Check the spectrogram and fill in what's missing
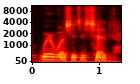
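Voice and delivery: ordinary talk, nothing marked

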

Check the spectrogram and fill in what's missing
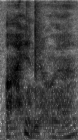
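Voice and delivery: hushed mock surprise, deadpan; quiet, dry sarcasm; sarcastic. Real, not acted. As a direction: feign ignorance, very softly and sarcastically. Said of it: "I'm being completely sarcastic".

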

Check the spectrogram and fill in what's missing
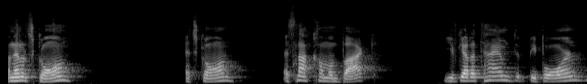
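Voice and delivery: ordinary talk

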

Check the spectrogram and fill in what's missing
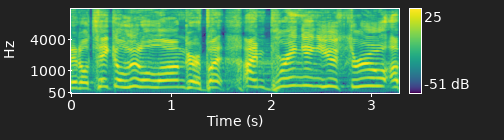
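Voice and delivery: full-force preaching. Acted. Pastor driving home God's message, climactic preaching. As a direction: lift it up and pour it out over the room.

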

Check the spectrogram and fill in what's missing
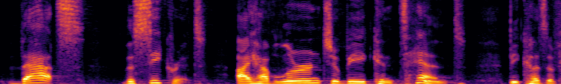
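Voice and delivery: loud, high, building sermon; full-force preaching. Acted. Pastor proclaiming Paul's secret to the church, full-force preaching. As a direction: preach it out to the back row.

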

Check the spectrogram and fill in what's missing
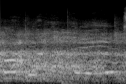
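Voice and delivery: high playful yell; mock yell back. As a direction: cheer it like a shared joke. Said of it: "she does it too. She goes".

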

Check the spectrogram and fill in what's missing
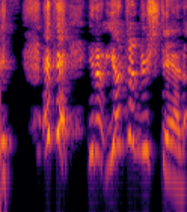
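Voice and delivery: high, fast, through laughter; can barely talk for laughing; giggling explanation. Real, not acted. Laughing fit.

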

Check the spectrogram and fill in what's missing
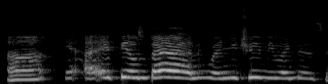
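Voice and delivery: put-on high, slow little-kid voice reciting his line; a small boy saying a rehearsed line; coached child line. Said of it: "coached me ahead of time to be like".

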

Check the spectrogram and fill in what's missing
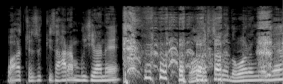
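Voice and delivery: high laughing alien sneer; cackling mocking alien. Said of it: "외계인 목소리". (웃음 섞인 외계인 목소리)

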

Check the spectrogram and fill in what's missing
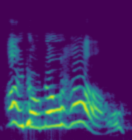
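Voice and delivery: put-on high, slow, loud helpless kid voice; little girl voice. Sally tells the teacher she can't get up, high and drawn out. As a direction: wail it like a lost little girl.

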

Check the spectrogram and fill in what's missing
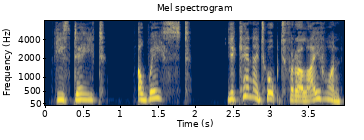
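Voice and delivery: Scottish nurse writing off the soldier; Scottish dismissal. Acted. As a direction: brush him off in a Scottish lilt. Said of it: "a Scottish voice demanded".

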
